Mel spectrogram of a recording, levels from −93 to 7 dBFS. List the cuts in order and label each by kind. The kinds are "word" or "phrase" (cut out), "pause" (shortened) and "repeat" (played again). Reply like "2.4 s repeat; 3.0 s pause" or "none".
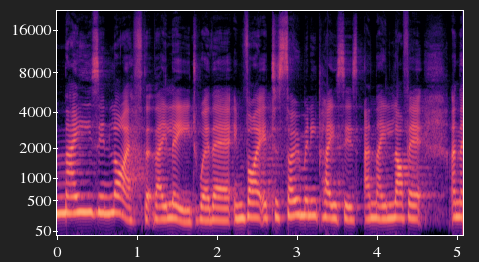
none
